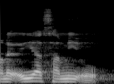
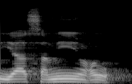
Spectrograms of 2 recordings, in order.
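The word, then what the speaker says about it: يا سميع: পাঁচ ওয়াক্ত নামাজের পরে ইয়া সামিউ এখন ইয়া সামিউ এমনে পড়লে তো লাস্টে যে আইন রয়েছে আইনের উচ্চারণ হবে না হামজার উচ্চারণ হয়ে যাচ্ছে উচ্চারণ সঠিক ভাবে করতে হবে ইয়া সামিউ 100 বার পাঁচ ওয়াক্ত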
